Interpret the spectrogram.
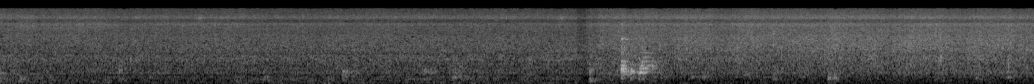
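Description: Grated bottle gourd sizzling steadily as it fries in hot ghee in a metal kadhai, stirred with a metal spatula.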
